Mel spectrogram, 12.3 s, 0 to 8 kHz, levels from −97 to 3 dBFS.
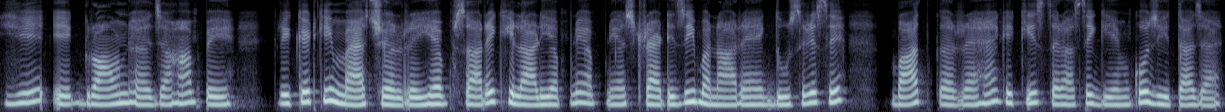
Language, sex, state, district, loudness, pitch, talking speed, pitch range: Hindi, female, Bihar, Gaya, -23 LUFS, 220 Hz, 175 wpm, 205-255 Hz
